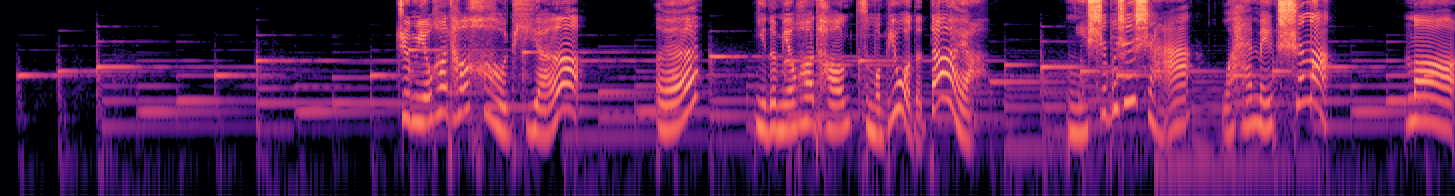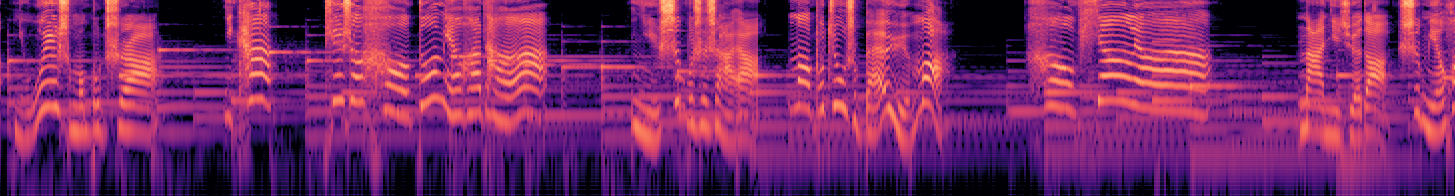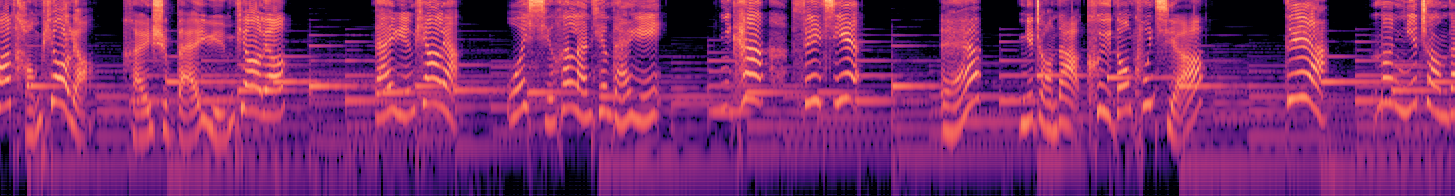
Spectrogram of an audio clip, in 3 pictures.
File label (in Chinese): 男童女童温馨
